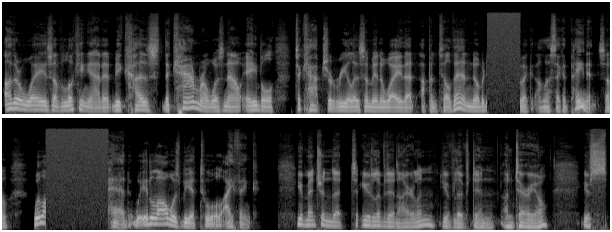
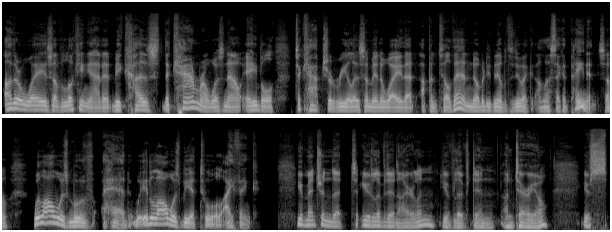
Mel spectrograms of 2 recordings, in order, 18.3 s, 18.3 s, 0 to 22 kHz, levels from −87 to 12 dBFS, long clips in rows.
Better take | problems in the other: second | audio cutting out; filled with static; at 7.5 s for 0.5 s and at 10 s for 1 s

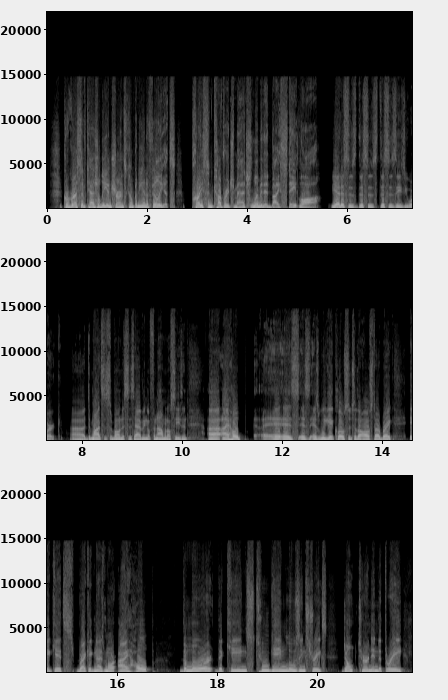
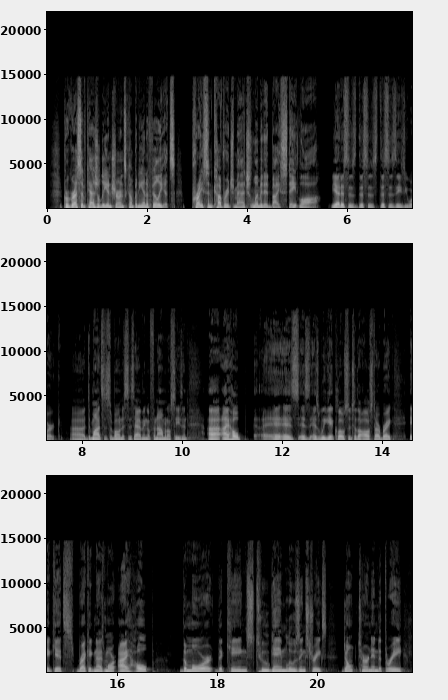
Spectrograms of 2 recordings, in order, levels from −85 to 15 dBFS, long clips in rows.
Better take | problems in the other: second | distortion; heavy; 6 dB below the speech

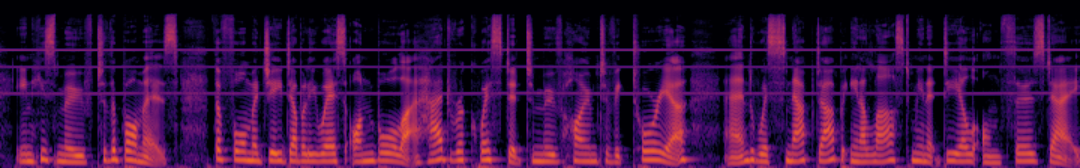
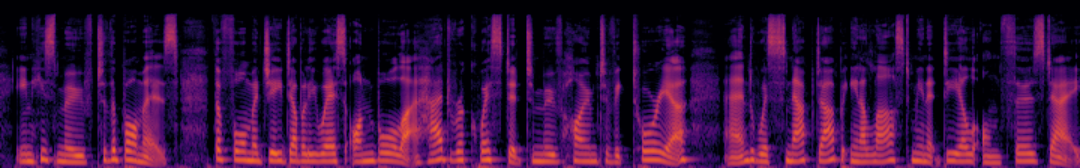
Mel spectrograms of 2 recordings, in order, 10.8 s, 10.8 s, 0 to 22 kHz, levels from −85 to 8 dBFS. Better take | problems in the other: second | high-pitched whine; noticeable; throughout; 6.5 kHz, 20 dB below the speech

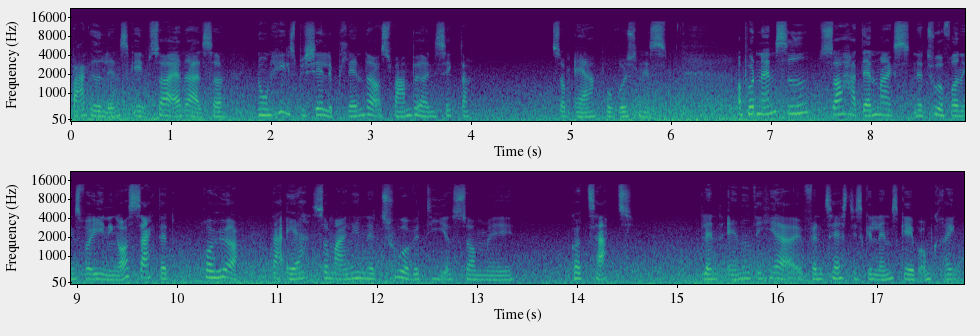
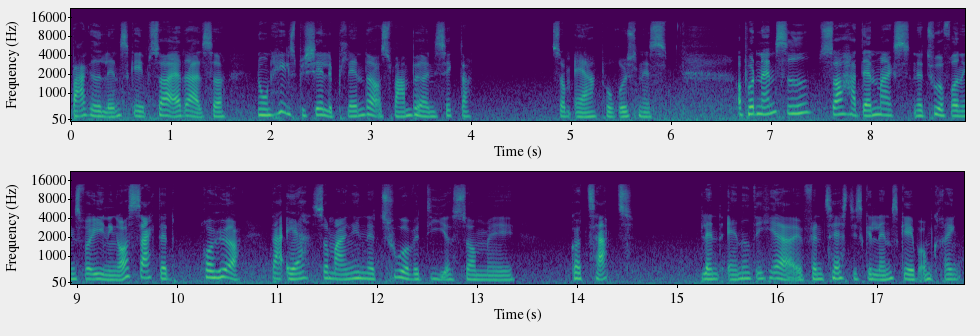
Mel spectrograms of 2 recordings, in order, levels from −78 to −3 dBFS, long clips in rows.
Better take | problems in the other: second | wind noise on the microphone; heavy; 8 dB below the speech; occasional gusts in the second

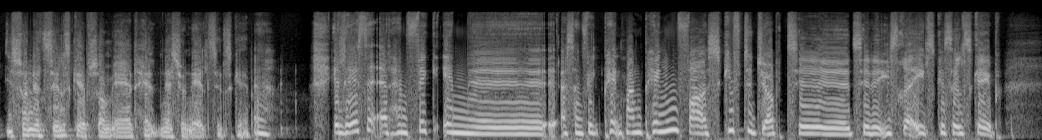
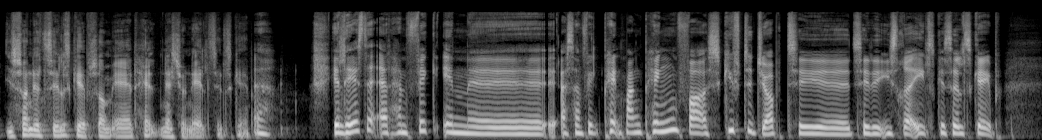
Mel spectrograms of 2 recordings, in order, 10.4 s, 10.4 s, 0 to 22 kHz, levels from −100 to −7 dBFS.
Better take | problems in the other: second | distortion; heavy; 5 dB below the speech

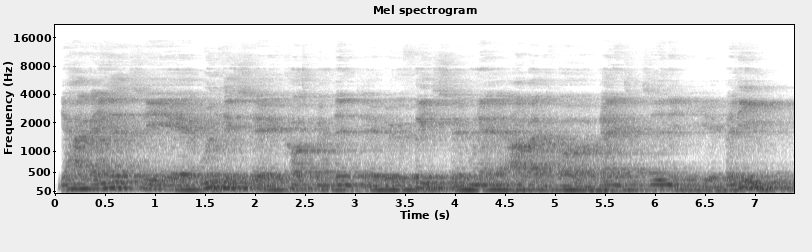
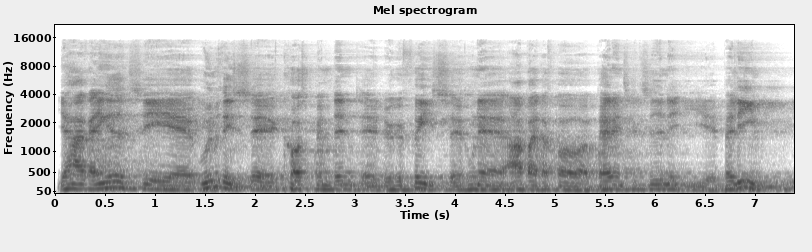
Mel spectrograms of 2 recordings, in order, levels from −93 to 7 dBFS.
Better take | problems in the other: second | room echo; strong; dies away in 2 s; slight in the second // off-mic speech; far; somewhat distant in the second

